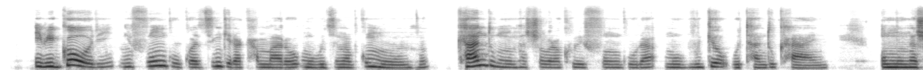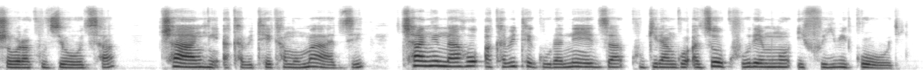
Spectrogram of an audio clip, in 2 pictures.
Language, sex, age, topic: Rundi, female, 18-24, agriculture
